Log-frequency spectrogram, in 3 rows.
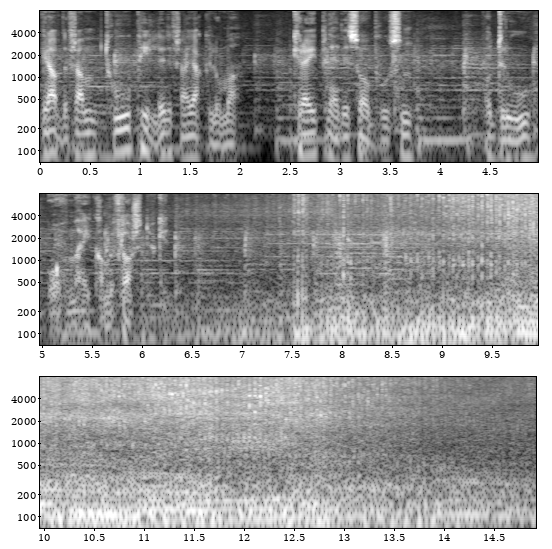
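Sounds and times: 
speech: 0:00.0 - 0:06.5
motorcycle engines roaring as they leave: 0:05.5 - 0:14.9.

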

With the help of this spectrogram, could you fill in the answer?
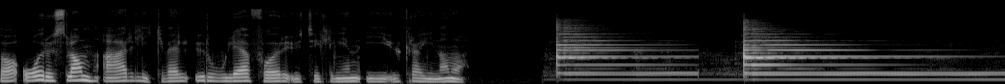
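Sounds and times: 
speech: 0:00.0 - 0:04.8
church bells tolling for a funeral: 0:05.5 - 0:10.0.

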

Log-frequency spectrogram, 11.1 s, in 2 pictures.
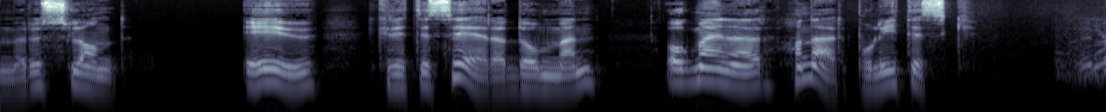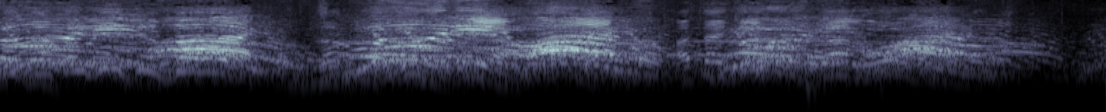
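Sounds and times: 
speech: 0:00.0 - 0:05.6
demonstrators chanting outside a prison: 0:05.3 - 0:11.0.

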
